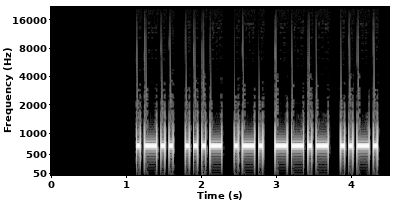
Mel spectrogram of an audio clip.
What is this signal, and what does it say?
Morse code, heard as a keyed tone, about 22 wpm, 700 Hz. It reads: LVRQF
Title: Code Groups - 5 Letters - 22wpm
